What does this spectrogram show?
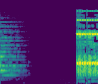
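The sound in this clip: A telephone rings in two bursts separated by a short silence. The first trails off, and the second is a loud, rapidly warbling electronic trill.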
